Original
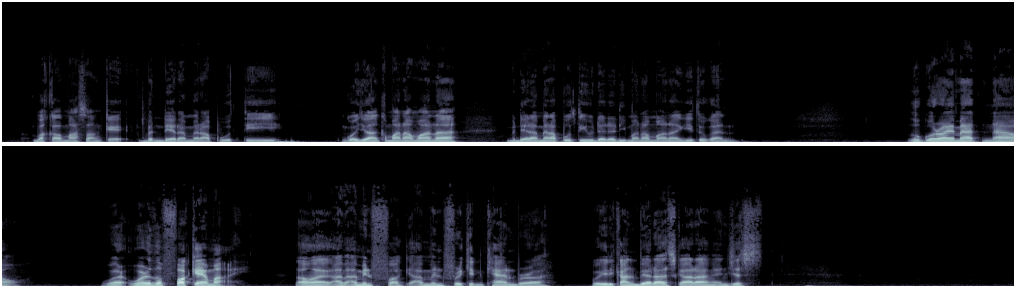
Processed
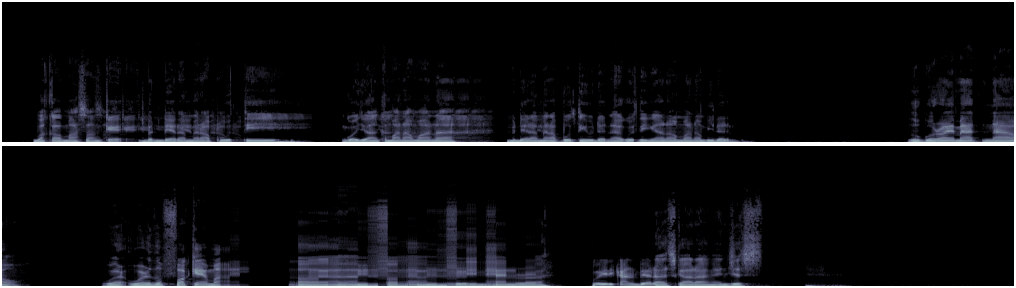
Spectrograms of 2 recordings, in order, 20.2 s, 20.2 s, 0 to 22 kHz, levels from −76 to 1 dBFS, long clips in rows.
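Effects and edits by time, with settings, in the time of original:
0:00.74–0:05.46: delay with a high-pass on its return 160 ms, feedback 41%, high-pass 1,400 Hz, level −10.5 dB
0:06.03–0:07.26: reverse
0:09.34–0:11.20: high-pass filter 220 Hz 6 dB per octave
0:12.30–0:15.52: spectrum averaged block by block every 100 ms
0:16.05–0:16.66: loudspeaker in its box 420–2,700 Hz, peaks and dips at 650 Hz −7 dB, 1,200 Hz −4 dB, 1,900 Hz +3 dB
whole clip: noise gate −50 dBFS, range −14 dB; flat-topped bell 840 Hz −13 dB; downward compressor 6 to 1, threshold −28 dBFS

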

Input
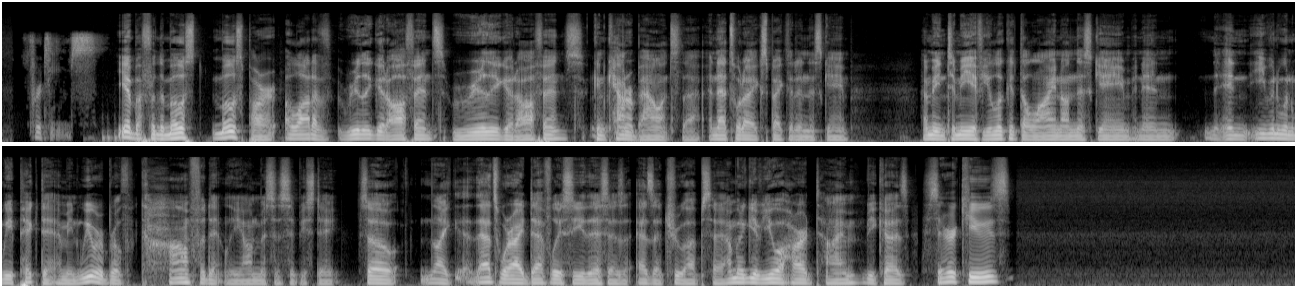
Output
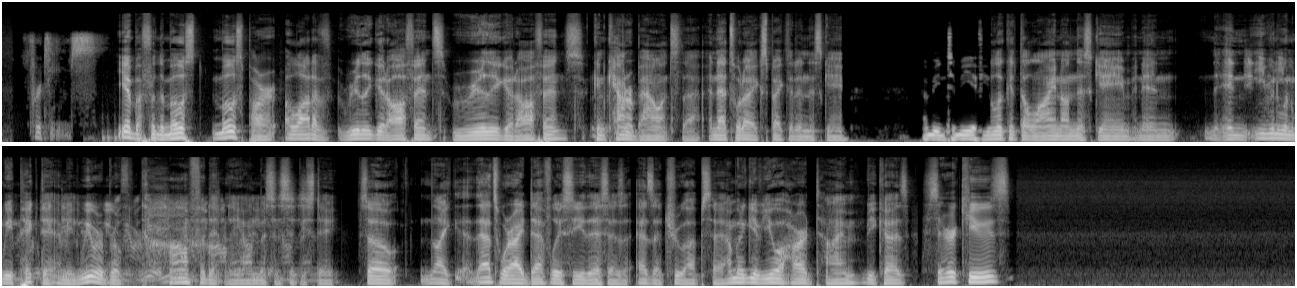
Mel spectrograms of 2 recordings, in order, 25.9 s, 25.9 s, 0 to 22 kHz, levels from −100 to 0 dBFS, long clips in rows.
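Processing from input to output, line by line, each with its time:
0:08.39–0:09.89: expanding power law on the bin magnitudes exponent 2.6
0:12.22–0:16.11: echo through a band-pass that steps 195 ms, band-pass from 3,300 Hz, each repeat −1.4 octaves, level −3 dB

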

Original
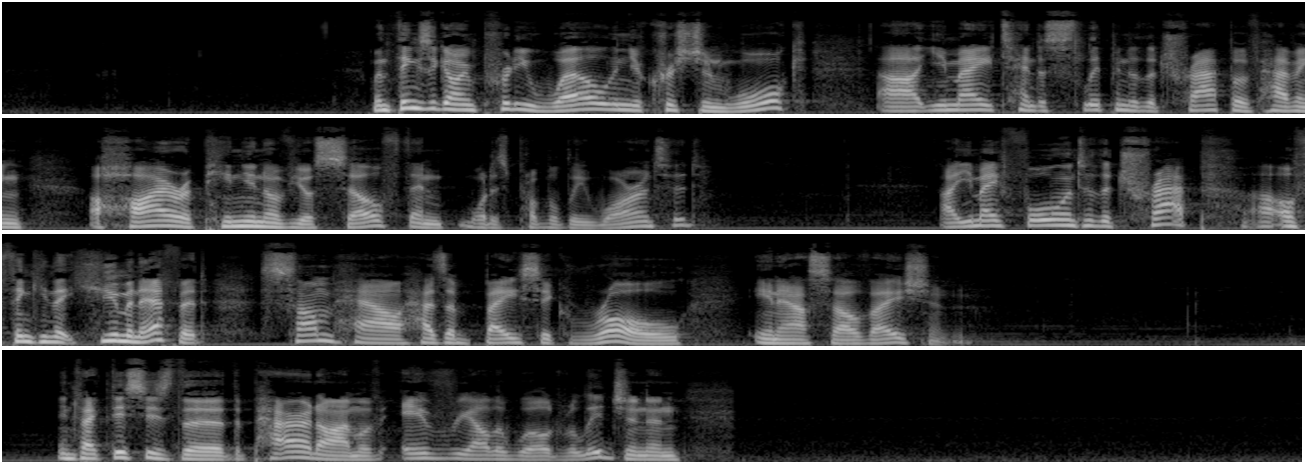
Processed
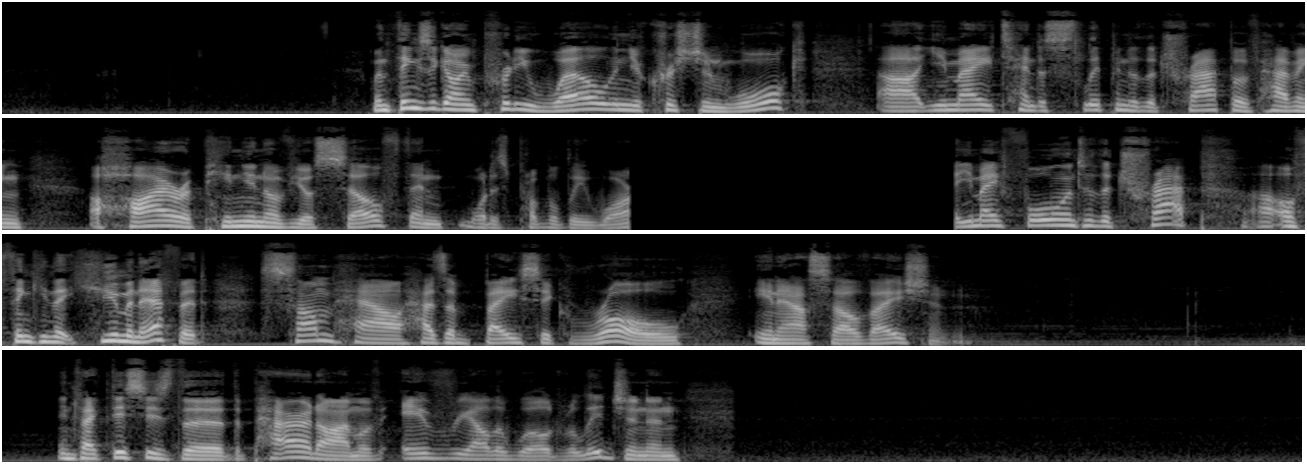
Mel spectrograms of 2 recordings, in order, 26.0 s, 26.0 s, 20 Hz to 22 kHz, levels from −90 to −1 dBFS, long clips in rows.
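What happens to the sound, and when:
0:09.65–0:11.28: silence

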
